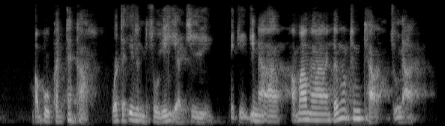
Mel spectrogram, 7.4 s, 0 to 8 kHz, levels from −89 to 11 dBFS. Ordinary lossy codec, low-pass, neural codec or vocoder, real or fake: MP3, 64 kbps; 7.2 kHz; codec, 16 kHz, 1 kbps, FreqCodec, larger model; fake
